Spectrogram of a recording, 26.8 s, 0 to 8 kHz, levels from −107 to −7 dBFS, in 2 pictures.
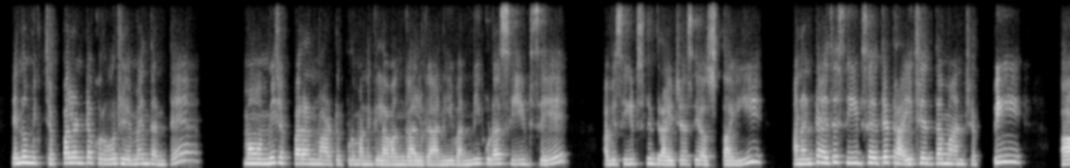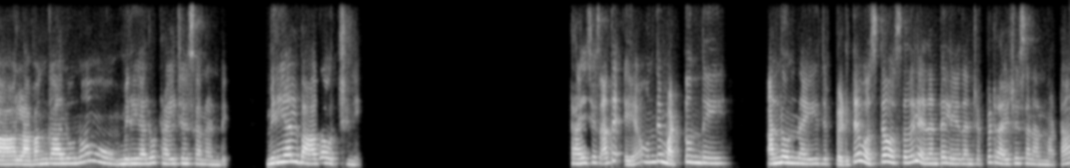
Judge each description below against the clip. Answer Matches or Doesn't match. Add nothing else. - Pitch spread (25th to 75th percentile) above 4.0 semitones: Doesn't match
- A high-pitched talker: Matches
